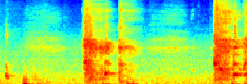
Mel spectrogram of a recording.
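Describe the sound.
Coughing from a woman, a few loud, harsh bursts with quiet gaps between them, the last ones rough and breathy.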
